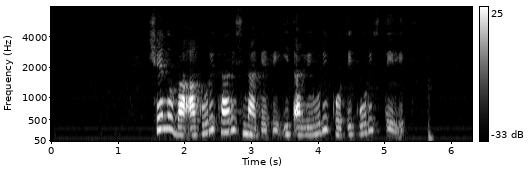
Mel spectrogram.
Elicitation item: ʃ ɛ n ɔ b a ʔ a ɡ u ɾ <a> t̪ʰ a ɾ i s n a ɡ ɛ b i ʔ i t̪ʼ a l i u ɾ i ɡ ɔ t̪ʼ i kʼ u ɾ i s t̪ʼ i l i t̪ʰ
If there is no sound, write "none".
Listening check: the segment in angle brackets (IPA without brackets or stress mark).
i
